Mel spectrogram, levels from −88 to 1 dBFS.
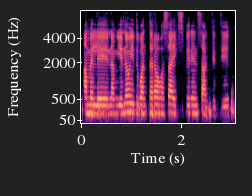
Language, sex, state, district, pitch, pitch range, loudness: Kannada, female, Karnataka, Dharwad, 180 Hz, 175-185 Hz, -20 LUFS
